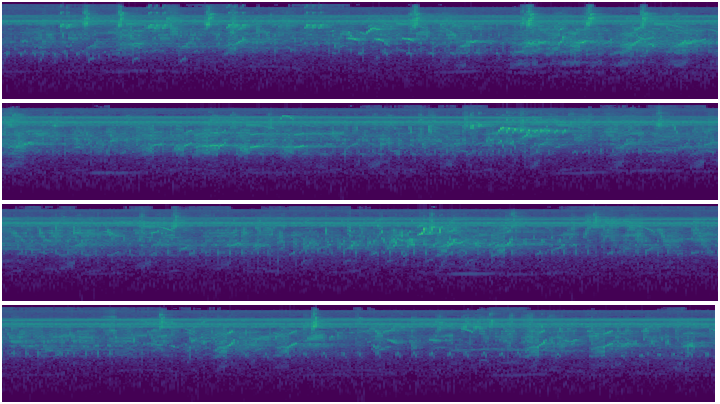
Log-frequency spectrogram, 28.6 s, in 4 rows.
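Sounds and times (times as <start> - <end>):
bird chorus chirping: 0.0 - 28.5.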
